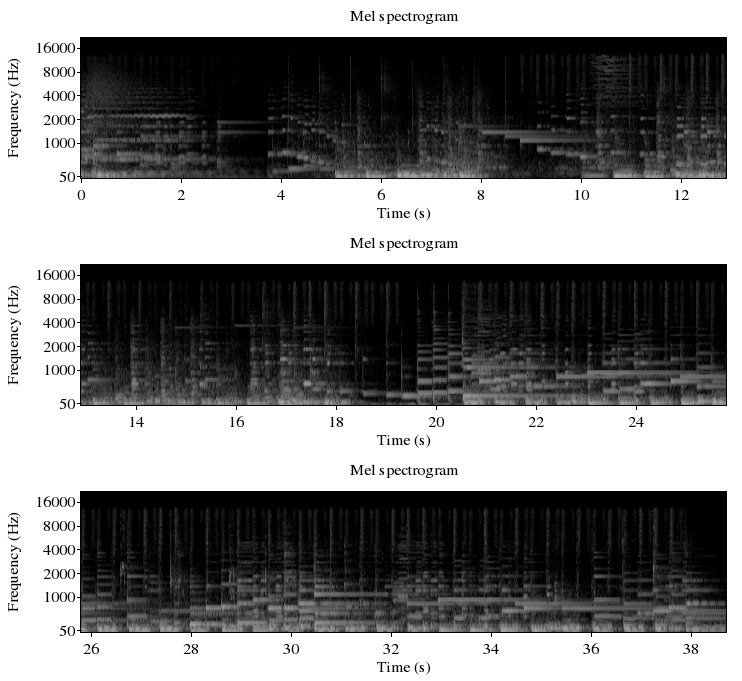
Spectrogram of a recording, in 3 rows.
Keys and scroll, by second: 2.7 space, 10.1 shift+u.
